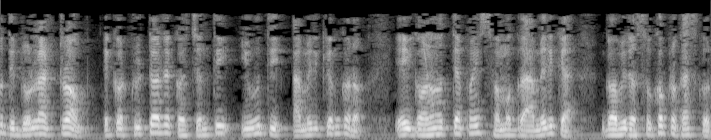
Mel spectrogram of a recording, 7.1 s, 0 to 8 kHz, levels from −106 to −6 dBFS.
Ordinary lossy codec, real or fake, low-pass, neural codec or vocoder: MP3, 24 kbps; real; 7.2 kHz; none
